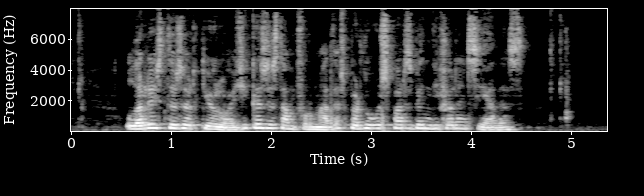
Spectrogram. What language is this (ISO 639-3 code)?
cat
